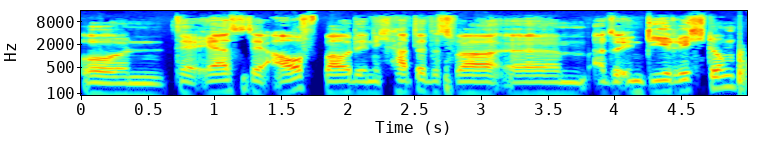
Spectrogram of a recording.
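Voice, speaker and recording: Spoken at a very slow pace with a slight Franconian accent, the voice has a dry, close sound with no echo and a quiet background. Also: man. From Franconia, Fichtelgebirge (Bavaria, Germany). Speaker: bicycle frame designer. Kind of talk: interview.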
